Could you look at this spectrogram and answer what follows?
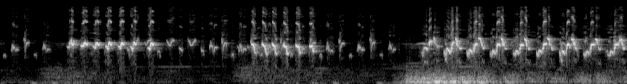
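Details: Crucukan, or sooty-headed bulbul, singing constantly for use as a catching lure: quick rattling runs of chirps in separate bursts, with low rumbling background noise under the last stretch.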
